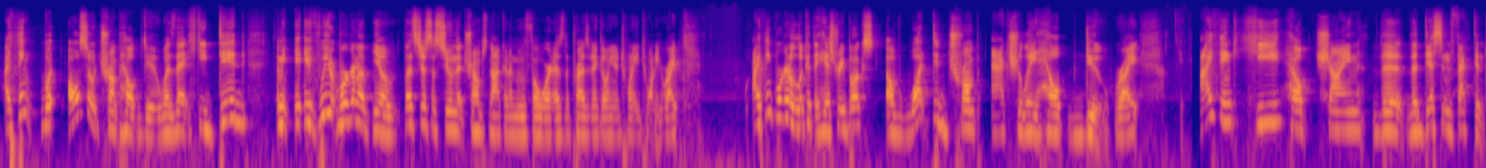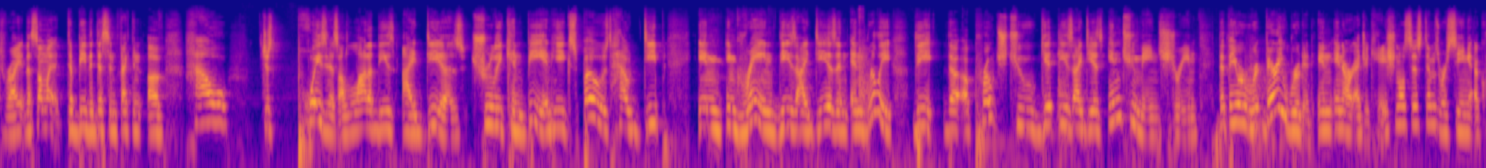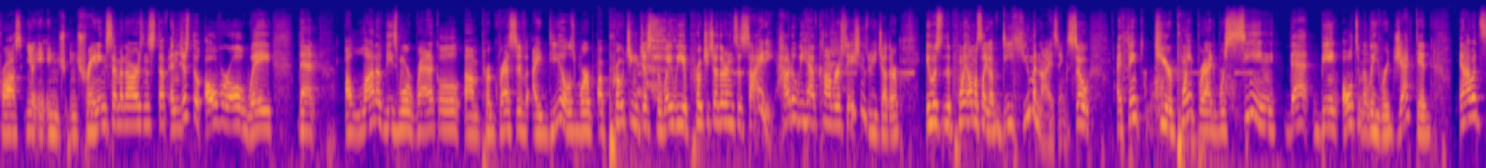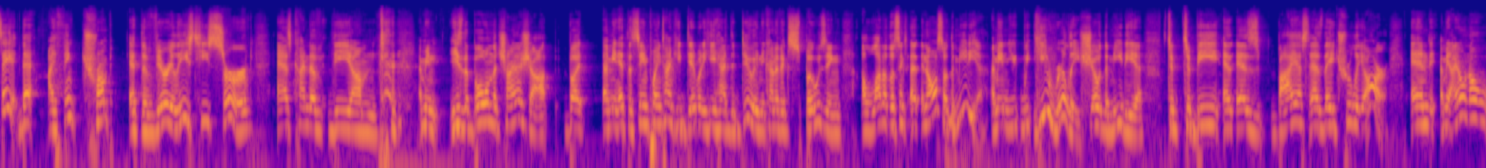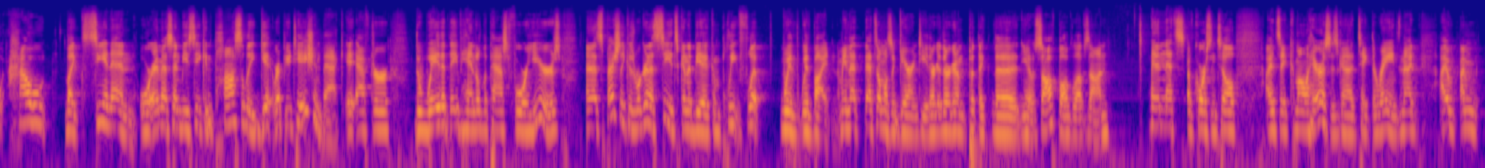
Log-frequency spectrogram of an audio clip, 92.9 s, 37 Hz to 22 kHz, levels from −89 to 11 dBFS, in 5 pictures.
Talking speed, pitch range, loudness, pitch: 220 wpm, 150-195 Hz, -20 LUFS, 165 Hz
